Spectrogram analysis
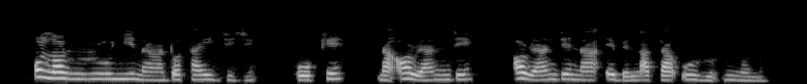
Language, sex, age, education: Igbo, female, 15-29, tertiary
